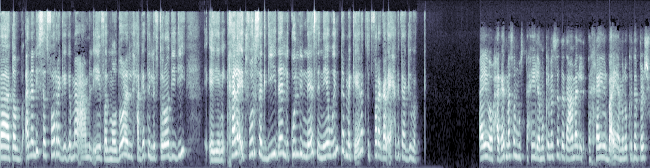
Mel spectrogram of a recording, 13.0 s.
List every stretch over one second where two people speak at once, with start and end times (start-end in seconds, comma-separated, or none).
none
